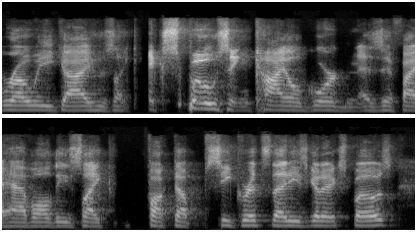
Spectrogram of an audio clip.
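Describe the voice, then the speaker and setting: Over a quiet background, a man with a fairly high pitch and a bright, sharp tone talks at a moderate pace. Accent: American. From Westchester, New York. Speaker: comedian. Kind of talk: casual chat.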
